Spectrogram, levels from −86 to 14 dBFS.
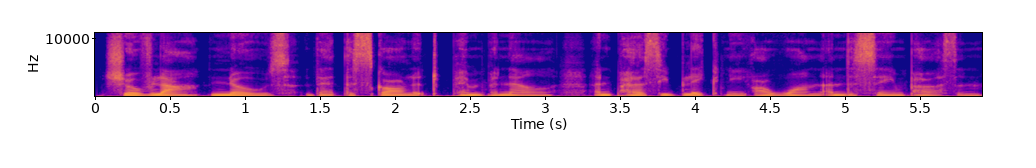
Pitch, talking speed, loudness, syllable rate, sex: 180 Hz, 150 wpm, -17 LUFS, 4.8 syllables/s, female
